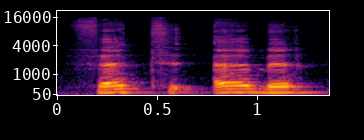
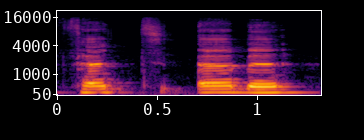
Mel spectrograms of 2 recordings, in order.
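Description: The two takes are said the same way.

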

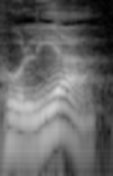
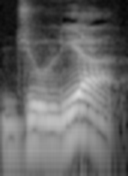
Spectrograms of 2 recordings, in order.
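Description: First: The name is pronounced the Spanish way. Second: The name is pronounced the Catalan way. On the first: "Julia would be in Spanish" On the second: "Julia is in Catalan"

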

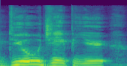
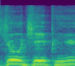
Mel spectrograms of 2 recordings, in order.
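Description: First: Dual is said 'doo-ul', not like jewel. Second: Dual is said like 'jewel', Australian style.

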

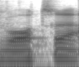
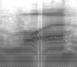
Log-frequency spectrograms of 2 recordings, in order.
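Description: First: The middle T sound is clearly pronounced. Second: The middle T sound is dropped entirely. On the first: "I always pronounce the T properly" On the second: "if you're skipping the T entirely"

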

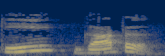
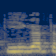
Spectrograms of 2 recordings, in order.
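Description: First: There is a short pause between the syllables. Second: The syllables run together without a pause. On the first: The speaker calls it right. "थोड़ा जा ठहरा दे के फिर बोलना गात" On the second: The speaker calls it wrong. "कीगत नहीं कह देना"

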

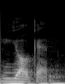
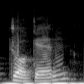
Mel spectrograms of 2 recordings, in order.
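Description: First: The word begins with a 'y' sound as in yes. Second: The word begins with a 'j' sound as in jam. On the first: The speaker calls it wrong. "نمیگن یاگن" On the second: The speaker calls it right. "همینطور جاگن درسته"

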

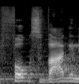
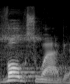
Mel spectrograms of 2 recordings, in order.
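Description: First: It is said with a German pronunciation. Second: It is said with an English pronunciation. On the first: "tem Volkswagen em alemão" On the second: "mas é Volkswagen"

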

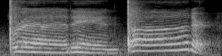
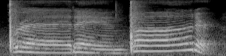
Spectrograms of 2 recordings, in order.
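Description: No difference in how they are said.

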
